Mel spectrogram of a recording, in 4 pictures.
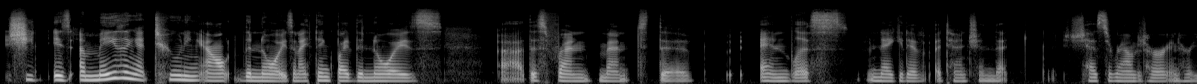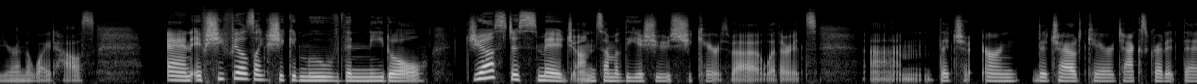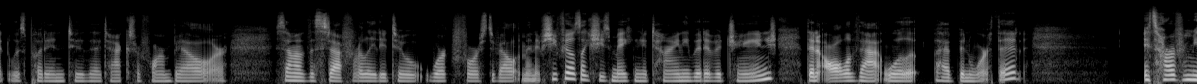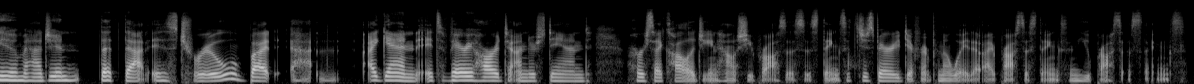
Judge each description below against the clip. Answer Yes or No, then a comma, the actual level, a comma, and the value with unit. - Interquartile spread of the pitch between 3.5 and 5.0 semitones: No, average, 3.1 semitones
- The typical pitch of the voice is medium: Yes, medium, 165 Hz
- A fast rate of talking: No, average, 180 wpm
